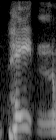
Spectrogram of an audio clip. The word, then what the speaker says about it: Peighton: And then Payton, which is spelled a little funny, is Peighton. So like Leighton, but with a P.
